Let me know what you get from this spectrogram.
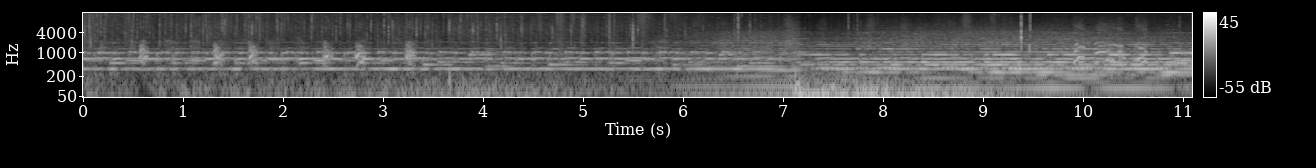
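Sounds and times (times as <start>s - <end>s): sustained background music: 0.0s - 11.0s
low rumbling bass: 2.9s - 11.0s.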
